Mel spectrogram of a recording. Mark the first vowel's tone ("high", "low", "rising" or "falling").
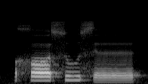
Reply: high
